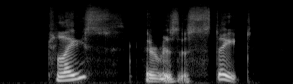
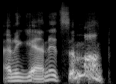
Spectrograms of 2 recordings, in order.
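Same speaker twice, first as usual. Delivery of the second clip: ordinary talk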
